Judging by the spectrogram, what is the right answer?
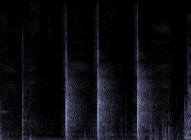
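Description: A Shan Zu Damascus-steel chef's knife chops through food on a board in four or five sharp, close strikes spaced about half a second apart, each a crisp crunch with a short tail.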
